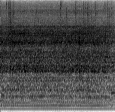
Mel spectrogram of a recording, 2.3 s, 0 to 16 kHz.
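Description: A Magimix 5200 XL food processor grinds peanuts finely, a loud, steady motor whir with a dense rattling buzz from the nuts, continuous and unchanging throughout.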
